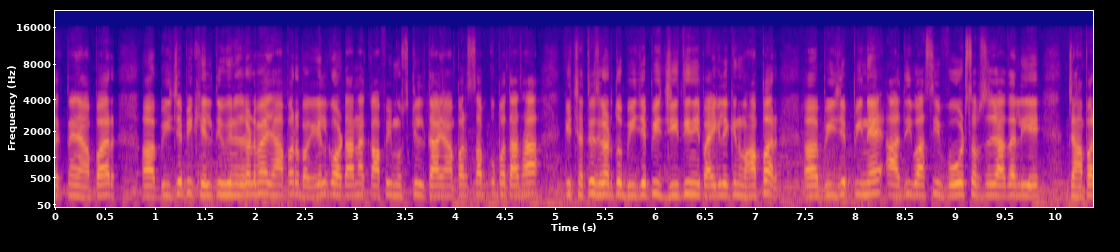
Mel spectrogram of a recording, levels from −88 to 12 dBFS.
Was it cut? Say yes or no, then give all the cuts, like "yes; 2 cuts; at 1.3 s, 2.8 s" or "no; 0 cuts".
yes; 1 cut; at 1.9 s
